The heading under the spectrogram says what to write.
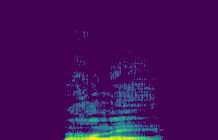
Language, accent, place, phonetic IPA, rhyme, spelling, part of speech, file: German, Germany, Berlin, [ˈʁʊml̩], -ʊml̩, rummel, verb, De-rummel.ogg
- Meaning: inflection of rummeln: 1. first-person singular present 2. singular imperative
